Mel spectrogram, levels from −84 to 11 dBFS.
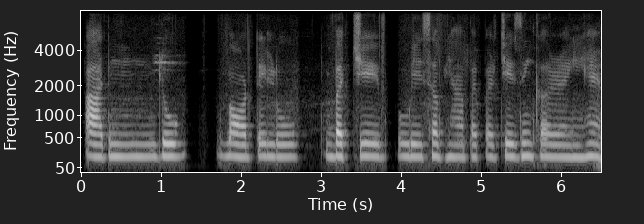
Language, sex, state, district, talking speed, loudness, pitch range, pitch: Hindi, female, Bihar, West Champaran, 120 wpm, -22 LUFS, 190-195 Hz, 195 Hz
